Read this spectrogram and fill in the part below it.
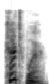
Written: cutworm

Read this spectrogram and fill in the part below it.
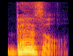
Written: basil

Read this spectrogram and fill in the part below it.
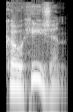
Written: cohesion

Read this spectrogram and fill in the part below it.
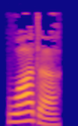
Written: huata

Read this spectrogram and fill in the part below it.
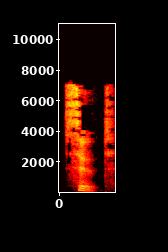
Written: suit

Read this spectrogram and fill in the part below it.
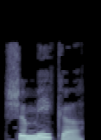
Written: shameka

